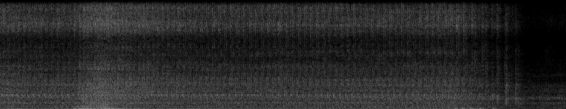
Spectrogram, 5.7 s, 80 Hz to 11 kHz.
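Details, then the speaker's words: Motorcycle engine turned rough again three months after an oil service: uneven ticking rattle at idle, about three beats a second; cam chain or its bearing suspected; on opening, the cam chain tensioner was found. "Dan ini setelah berjalan 3 bulan motor suaranya kembali kasar lagi ya teman-teman ya."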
